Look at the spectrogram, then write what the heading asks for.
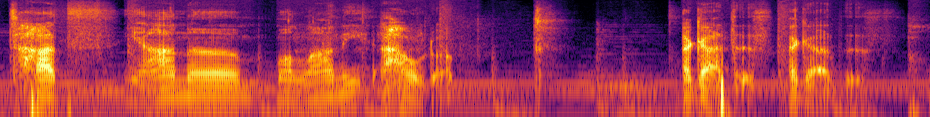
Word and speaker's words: Tatiana Maslany: I think it's like Tatiana Malani. Hold up, I got this. All right, I'm gonna try to say this the right way. All right. Tatiana Maslany.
